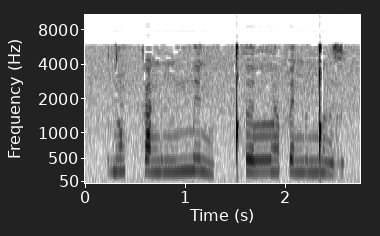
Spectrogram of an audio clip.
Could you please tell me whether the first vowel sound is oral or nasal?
nasal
